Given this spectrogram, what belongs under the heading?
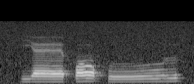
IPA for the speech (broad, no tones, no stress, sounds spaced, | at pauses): j ɛː f ɔ f uː l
